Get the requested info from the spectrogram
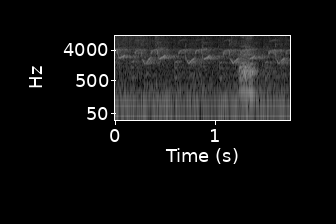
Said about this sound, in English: Can you hear those green rosellas? They're chirping away in a tall tree. They aren't found anywhere else in Australia. Only in Tasmania.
